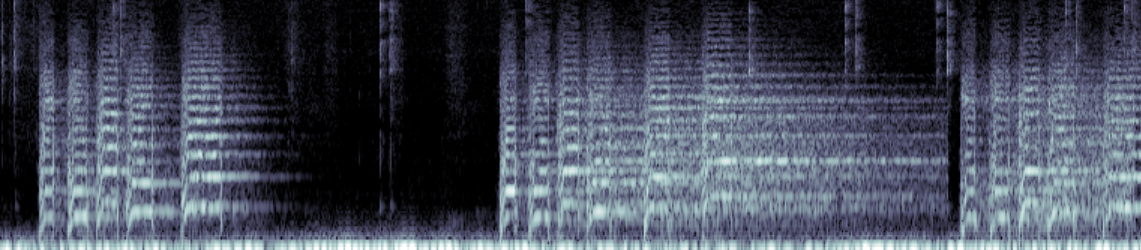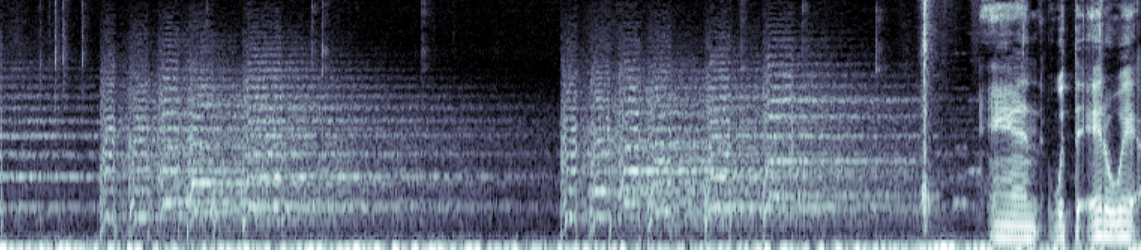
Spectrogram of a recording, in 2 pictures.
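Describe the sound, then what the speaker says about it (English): An ambient lead synth with reverb plays in a hard trap beat being produced. It plays phrases of bright harmonic notes that ring out with echoing tails, separated by brief gaps. "Let's get a nice reverb on here."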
